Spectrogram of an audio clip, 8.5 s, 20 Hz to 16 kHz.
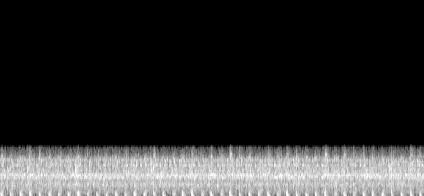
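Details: Wolseley WD2 engine at first fire-up after a rebuild; slow, even putter with regularly spaced firing beats and no knocks or rattles, running smoothly. Normal running.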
